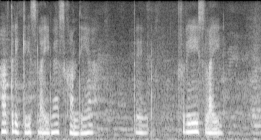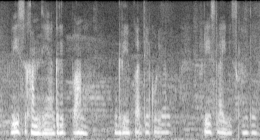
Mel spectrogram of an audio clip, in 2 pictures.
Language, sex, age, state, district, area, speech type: Punjabi, female, 30-45, Punjab, Pathankot, rural, spontaneous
